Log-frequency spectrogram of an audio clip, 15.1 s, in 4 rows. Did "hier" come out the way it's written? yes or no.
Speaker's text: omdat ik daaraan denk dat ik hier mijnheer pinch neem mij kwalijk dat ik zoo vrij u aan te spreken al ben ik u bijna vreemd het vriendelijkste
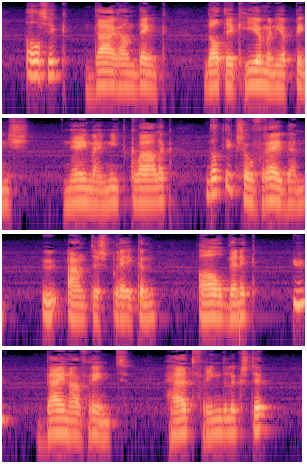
yes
